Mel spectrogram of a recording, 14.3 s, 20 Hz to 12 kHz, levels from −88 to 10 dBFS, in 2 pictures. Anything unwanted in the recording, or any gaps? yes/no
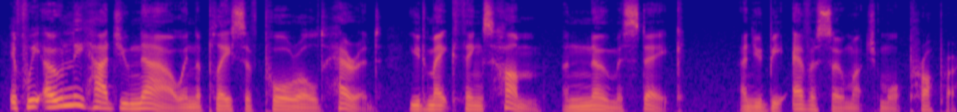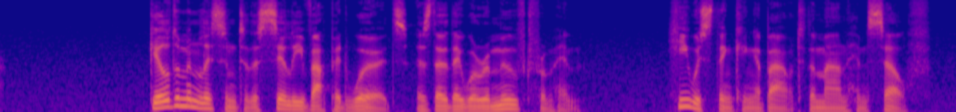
no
